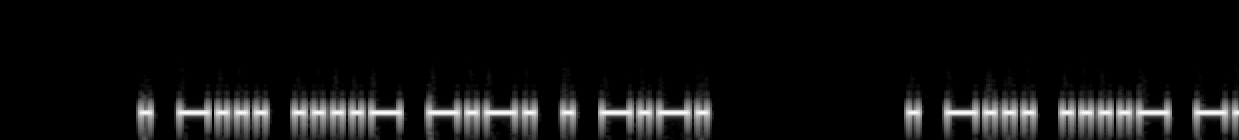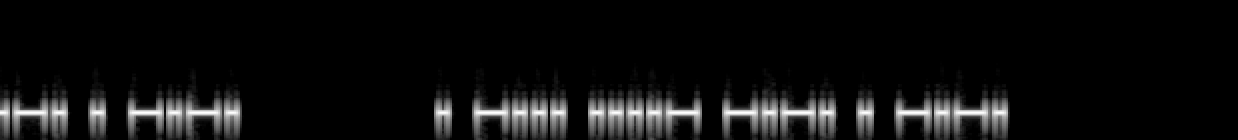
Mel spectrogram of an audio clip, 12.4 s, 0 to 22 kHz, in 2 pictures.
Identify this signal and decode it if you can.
Morse code, heard as a keyed tone, about 25 wpm, 700 Hz. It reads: EB4CEC EB4CEC EB4CEC
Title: DXCC-100 Call Signs - 6 Characters - Repeated 3x - 25wpm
